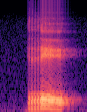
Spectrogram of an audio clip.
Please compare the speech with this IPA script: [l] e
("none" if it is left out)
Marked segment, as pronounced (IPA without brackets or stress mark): r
